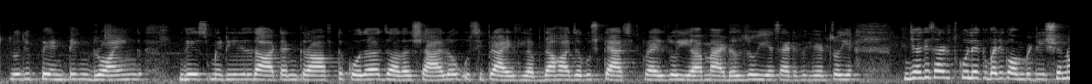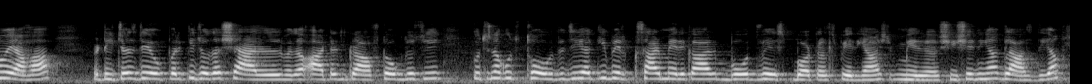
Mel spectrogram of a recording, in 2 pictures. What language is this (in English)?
Dogri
